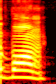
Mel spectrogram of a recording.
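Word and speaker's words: bomb: Next example देखिए, बॉम। बॉम में भी एम के बाद से बी आया हुआ है, इसलिए इसमें भी बी साइलेंट होगा।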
